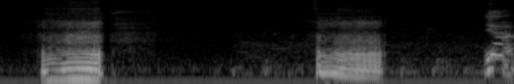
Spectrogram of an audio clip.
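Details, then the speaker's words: Fiona, a dog, snores with loud, rattling, buzzy noises on each breath, about three over six seconds. "Fiona you're snoring you got to quit snoring"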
